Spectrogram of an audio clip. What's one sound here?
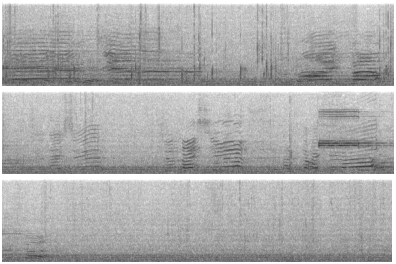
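Water splashes steadily as swimmers churn through a pool.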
